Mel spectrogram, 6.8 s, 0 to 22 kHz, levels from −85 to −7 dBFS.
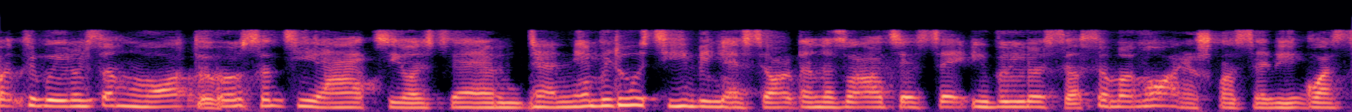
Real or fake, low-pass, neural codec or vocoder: fake; 7.2 kHz; codec, 16 kHz, 1 kbps, FreqCodec, larger model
